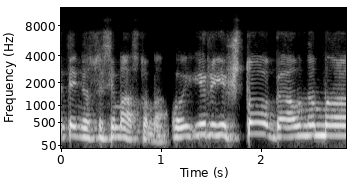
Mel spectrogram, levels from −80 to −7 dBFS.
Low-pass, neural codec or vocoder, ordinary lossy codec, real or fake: 7.2 kHz; none; Opus, 16 kbps; real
